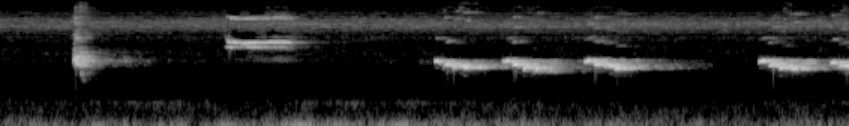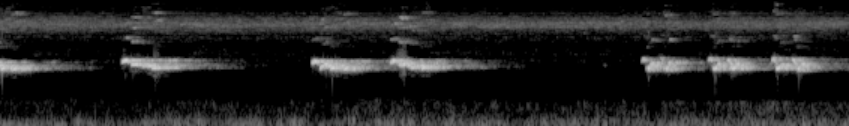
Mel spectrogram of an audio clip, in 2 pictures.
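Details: Northern mockingbird's late-night early-spring song imitating other birds: runs of two or three harsh, rapid downslurred notes repeated in a regular cadence, plus a few thin high squeaks, in quiet surroundings.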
